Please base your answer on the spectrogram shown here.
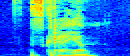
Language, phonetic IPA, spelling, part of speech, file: Polish, [ˈzɡraja], zgraja, noun, LL-Q809 (pol)-zgraja.wav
